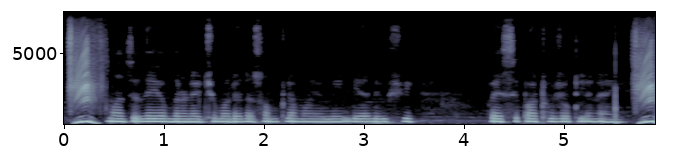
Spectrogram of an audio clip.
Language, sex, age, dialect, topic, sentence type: Marathi, female, 31-35, Standard Marathi, banking, statement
